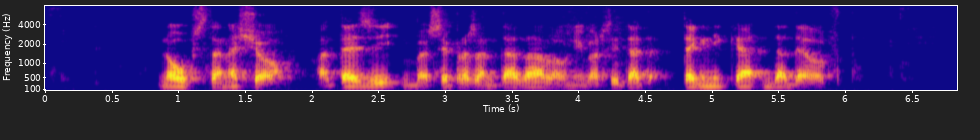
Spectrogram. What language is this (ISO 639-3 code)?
cat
